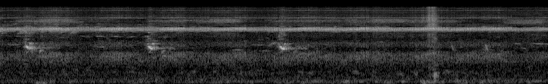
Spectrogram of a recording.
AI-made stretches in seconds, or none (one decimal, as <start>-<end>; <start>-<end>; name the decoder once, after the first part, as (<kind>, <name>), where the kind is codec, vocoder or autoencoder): 0.0-2.0 (vocoder, BigVGAN v2); 2.6-3.6; 4.3-5.5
